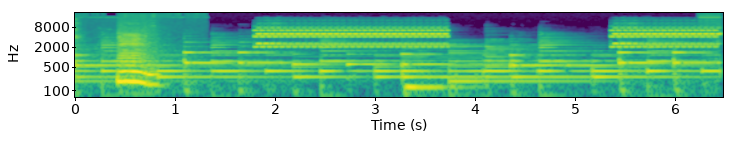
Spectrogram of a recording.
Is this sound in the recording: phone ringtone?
yes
